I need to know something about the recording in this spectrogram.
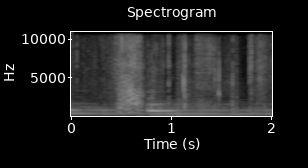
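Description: Zip on a small fabric toiletry pouch being pulled shut, a short zipping sound about half a second in, over background music with sustained notes.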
